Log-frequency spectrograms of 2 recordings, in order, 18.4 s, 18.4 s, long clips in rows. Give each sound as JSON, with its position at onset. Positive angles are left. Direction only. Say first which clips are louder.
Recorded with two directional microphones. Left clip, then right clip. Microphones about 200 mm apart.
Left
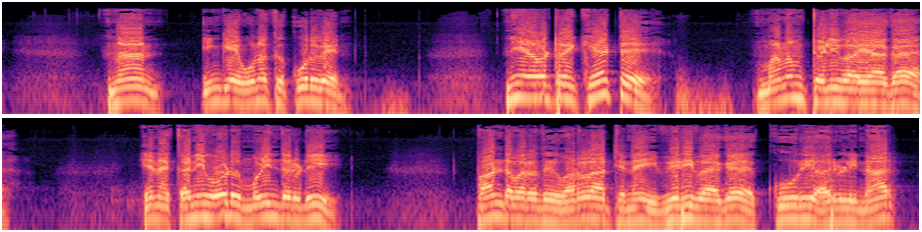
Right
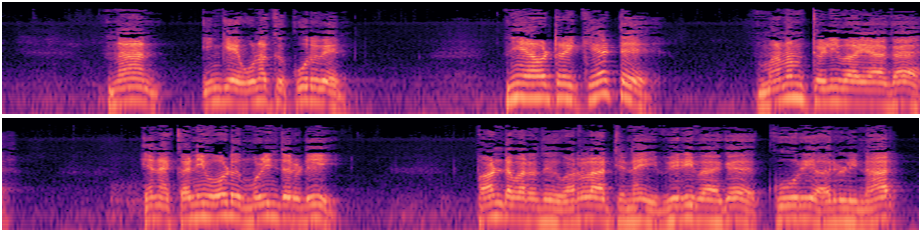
{"t": 1.0, "sound": "a man's voice", "louder": "left 9 dB", "side_deg": 40}
{"t": 4.6, "sound": "a man's voice", "louder": "left 12 dB", "side_deg": 40}
{"t": 10.5, "sound": "a man's voice", "louder": "left 11 dB", "side_deg": 40}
